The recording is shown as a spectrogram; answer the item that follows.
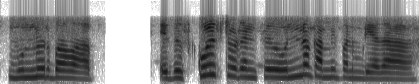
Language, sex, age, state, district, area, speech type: Tamil, female, 18-30, Tamil Nadu, Vellore, urban, conversation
